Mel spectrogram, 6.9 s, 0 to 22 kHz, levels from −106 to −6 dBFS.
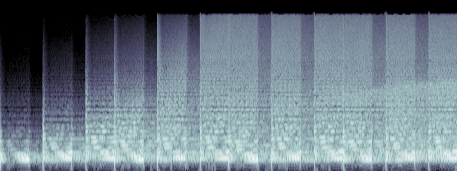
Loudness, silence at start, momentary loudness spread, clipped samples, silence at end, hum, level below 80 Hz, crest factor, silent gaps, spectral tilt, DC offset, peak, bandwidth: -19 LUFS; 0 s; 4 LU; under 0.1%; 0 s; none; -52 dBFS; 16 dB; none; -4 dB/octave; under 0.1%; -2 dBFS; 16 kHz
